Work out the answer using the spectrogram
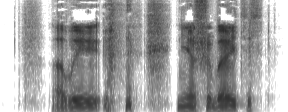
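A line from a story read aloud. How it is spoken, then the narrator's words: Laughing. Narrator (Russian): рассмеялся маршал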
